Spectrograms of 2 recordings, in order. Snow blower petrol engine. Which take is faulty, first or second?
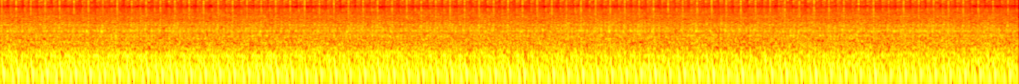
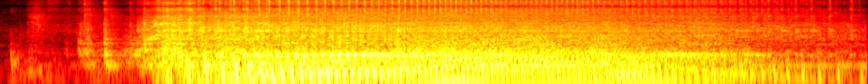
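second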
